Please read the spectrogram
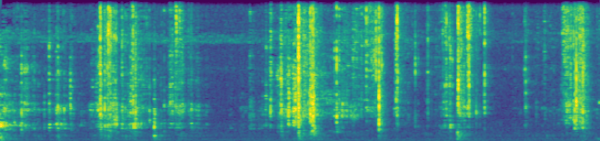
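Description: Faint, scattered rustles and light clicks of a thin curling ribbon being pulled through a punched hole in a stiff paper wing and tied.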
